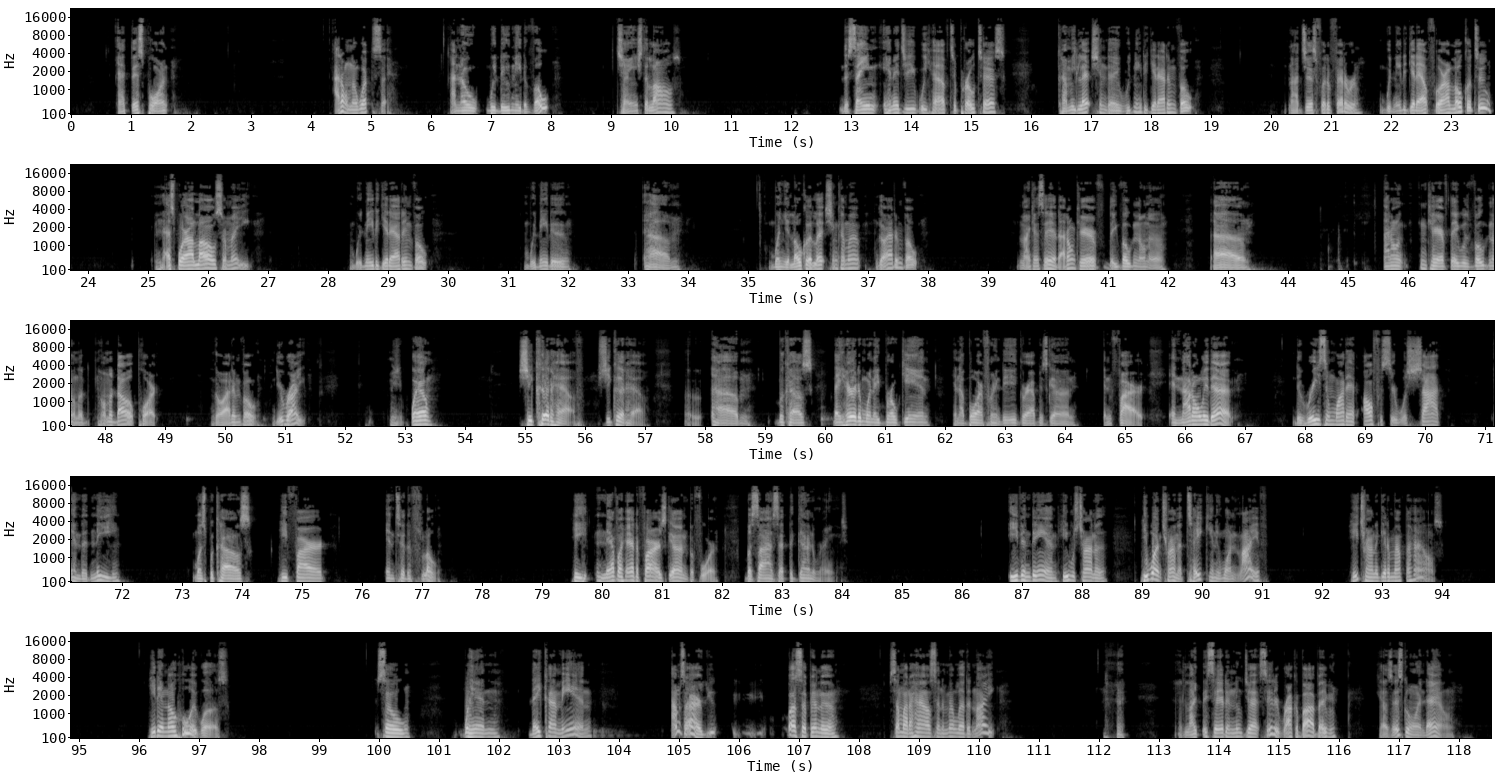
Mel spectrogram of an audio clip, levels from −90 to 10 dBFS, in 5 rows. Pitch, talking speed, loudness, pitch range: 125 Hz, 115 wpm, -18 LUFS, 110-145 Hz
